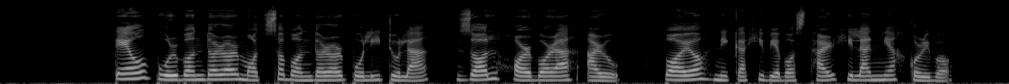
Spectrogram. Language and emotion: Assamese, neutral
